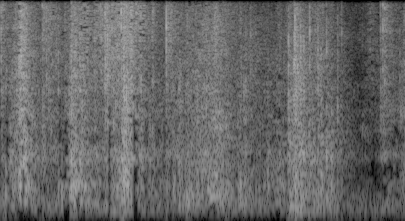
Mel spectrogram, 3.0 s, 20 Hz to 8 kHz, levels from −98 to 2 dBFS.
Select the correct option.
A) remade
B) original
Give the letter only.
B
